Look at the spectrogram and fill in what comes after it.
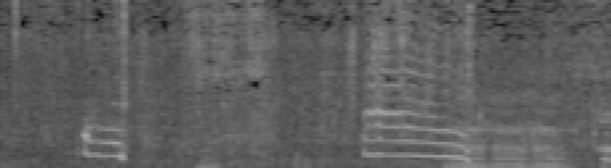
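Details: A stray cat meows for wet food. A brief high meow is followed by a long, strained cry that drops in pitch and ends in a rough, throaty tail.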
